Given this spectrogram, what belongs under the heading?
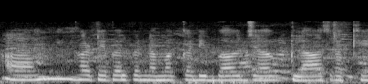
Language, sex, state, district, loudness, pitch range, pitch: Hindi, female, Uttar Pradesh, Lucknow, -14 LUFS, 195-210 Hz, 205 Hz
